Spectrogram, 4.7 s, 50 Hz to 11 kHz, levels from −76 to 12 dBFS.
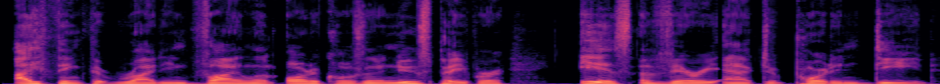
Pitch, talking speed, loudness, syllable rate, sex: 125 Hz, 190 wpm, -17 LUFS, 6.0 syllables/s, male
